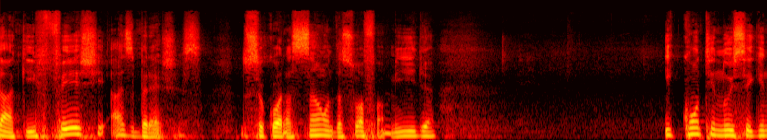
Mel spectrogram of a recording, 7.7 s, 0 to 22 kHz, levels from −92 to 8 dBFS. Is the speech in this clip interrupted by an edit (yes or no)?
yes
